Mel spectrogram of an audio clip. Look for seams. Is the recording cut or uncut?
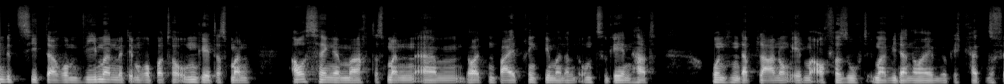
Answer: cut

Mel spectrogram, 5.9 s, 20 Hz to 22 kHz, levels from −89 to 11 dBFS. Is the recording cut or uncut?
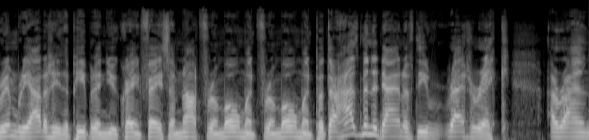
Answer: cut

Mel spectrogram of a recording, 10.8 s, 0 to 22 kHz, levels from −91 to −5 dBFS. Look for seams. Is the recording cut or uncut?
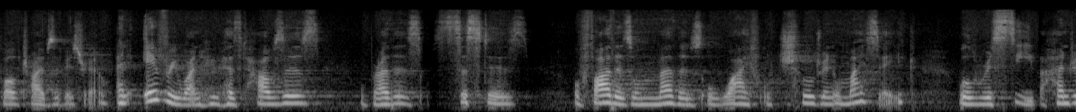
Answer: cut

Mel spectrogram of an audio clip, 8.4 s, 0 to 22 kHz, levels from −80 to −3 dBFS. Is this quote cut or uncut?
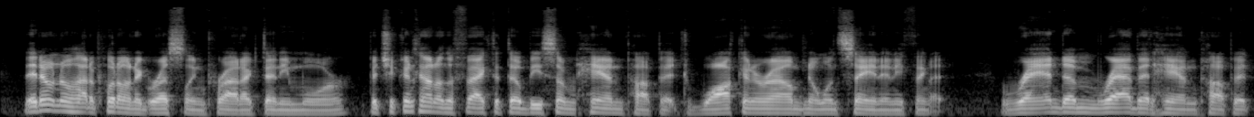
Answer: cut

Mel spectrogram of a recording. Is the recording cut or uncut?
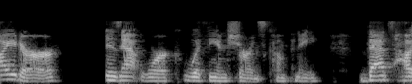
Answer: cut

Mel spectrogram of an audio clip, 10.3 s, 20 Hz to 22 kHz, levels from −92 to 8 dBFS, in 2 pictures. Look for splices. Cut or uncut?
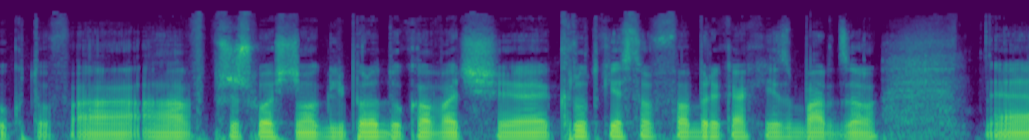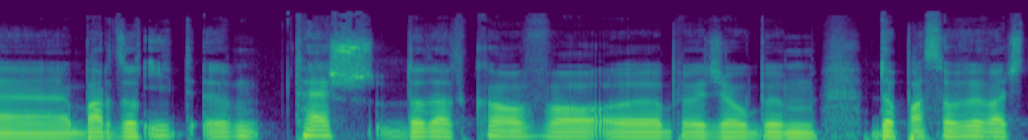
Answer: cut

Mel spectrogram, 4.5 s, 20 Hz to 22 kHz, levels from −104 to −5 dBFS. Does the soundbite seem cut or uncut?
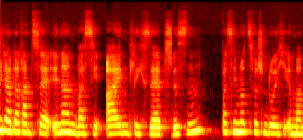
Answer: cut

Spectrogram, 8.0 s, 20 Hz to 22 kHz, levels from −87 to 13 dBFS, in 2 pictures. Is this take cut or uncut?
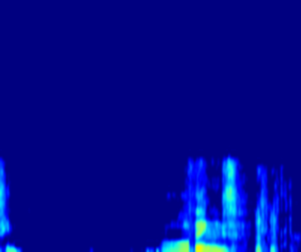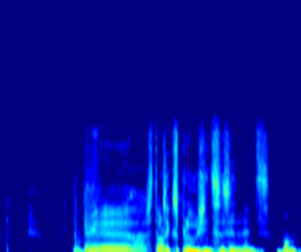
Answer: cut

